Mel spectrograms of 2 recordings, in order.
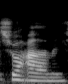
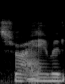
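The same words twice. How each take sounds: First: عامل with an open long aa, "aamil"; alternative aa pronunciation. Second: عامل with a long eh, "EH-mil"; village eh pronunciation. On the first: Teacher giving the other pronunciation, open aa in عامل. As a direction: say عامل as "AA-mil", not "EH-mil". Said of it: "we can also pronounce it". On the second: Teacher showing how her village says it, eh in عامل. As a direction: say عامل with eh in place of aa. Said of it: "I like to pronounce it". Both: Shown as a demonstration.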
